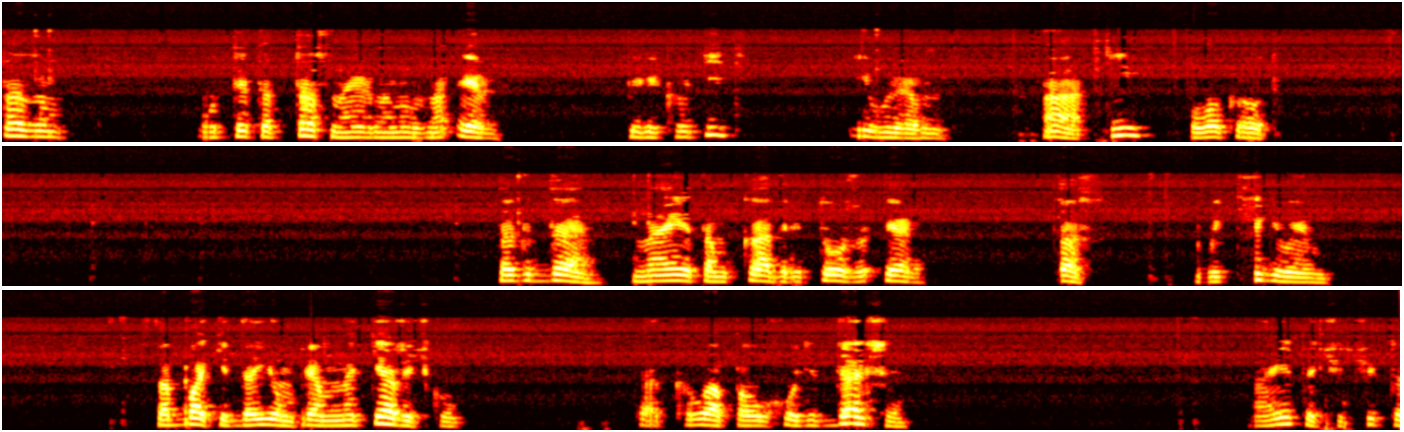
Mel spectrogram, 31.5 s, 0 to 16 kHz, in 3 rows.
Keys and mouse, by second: 0.2-0.7 drag, 3.0 r, 6.3 click, 8.1 i, 10.4-14.4 drag, 15.1 click, 16.2 r, 19.0 click, 21.7 click, 25.3 g, 29.7 click.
